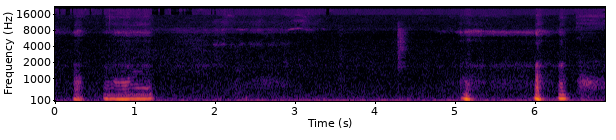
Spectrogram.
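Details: Snoring from Chiroru, a female Maltese × Shih Tzu cross born 22 July 2017, recorded indoors in December 2023. One half-second humming snore, then scattered short snorts and breathy puffs with quiet gaps between.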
